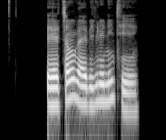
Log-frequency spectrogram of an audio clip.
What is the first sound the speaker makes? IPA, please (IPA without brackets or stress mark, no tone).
t̪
